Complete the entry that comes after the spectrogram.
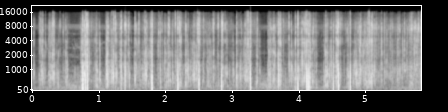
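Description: A medium-size, soft, empty blue printed plastic Rin detergent pouch is squeezed and crinkled with the fingertips, then held up flat. The clip is a dense, continuous crinkling broken by many sharp, bright crackles that stop almost instantly, over a faint hissy background.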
